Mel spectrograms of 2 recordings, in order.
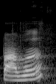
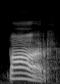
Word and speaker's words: power: इट इज़ नॉट पावर बट इट इज़ पार, नदिया के पार.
